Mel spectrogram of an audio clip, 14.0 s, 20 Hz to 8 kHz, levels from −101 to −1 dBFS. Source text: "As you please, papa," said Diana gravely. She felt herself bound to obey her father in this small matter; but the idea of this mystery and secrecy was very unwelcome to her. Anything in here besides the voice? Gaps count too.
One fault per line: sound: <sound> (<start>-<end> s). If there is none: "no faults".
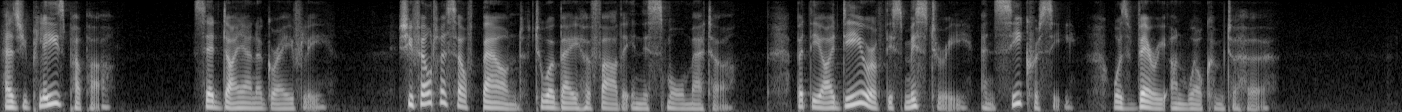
no faults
